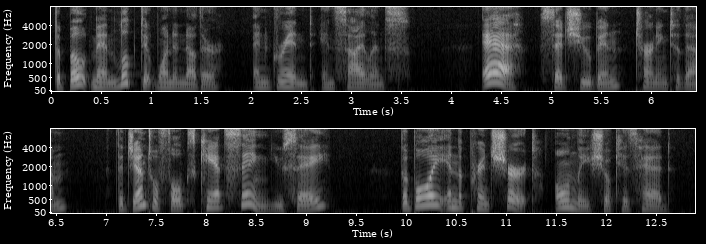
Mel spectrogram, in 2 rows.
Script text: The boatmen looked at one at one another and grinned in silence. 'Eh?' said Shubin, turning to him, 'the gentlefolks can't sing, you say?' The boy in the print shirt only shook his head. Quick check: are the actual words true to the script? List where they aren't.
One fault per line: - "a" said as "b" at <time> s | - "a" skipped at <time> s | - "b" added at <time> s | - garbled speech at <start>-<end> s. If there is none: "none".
- "at one" skipped at 1.2 s
- "him" said as "them" at 6.3 s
